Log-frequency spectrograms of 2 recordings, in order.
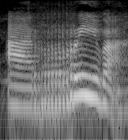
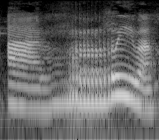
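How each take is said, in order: First: Said in the usual way. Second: "arriba" with a long trilled double R, slow; "arriba" said slowly, tongue trilling the R; strong rolled R. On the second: Shown as a demonstration. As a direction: roll the R in "arriba" hard with lots of air. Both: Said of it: "your tongue has to vibrate".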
